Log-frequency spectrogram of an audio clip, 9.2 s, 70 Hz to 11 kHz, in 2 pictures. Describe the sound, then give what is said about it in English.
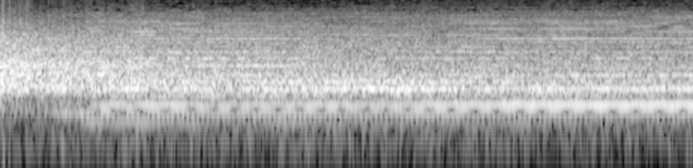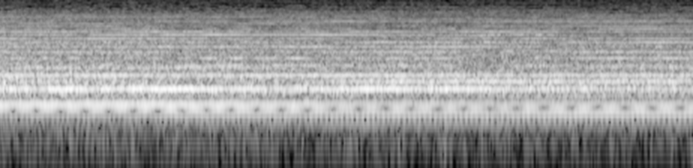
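A loud arena crowd roars and cheers nonstop after Canadiens captain Nick Suzuki scores his 22nd goal of the season, bringing the Canadiens within one, while a steady, droning goal horn blares over the noise the whole time. “Well, the captain of the Canadiens, Nick Suzuki, gets the crowd into hysterics as he gets the Canadiens to within one with his 22nd goal of the season.”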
